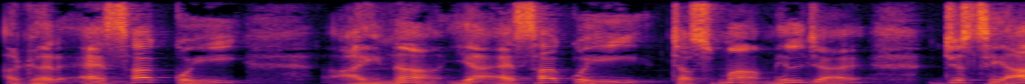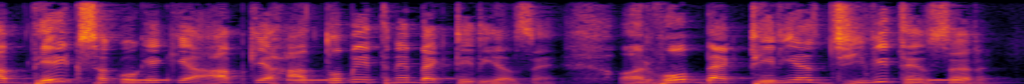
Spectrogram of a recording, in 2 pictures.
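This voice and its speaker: A man's voice: a little high, darkish tone, a little hiss or hum. A man preacher talking with a caller on a live show, reasoning earnestly through everyday examples and often adding "sir". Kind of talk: live call-in Q&A.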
